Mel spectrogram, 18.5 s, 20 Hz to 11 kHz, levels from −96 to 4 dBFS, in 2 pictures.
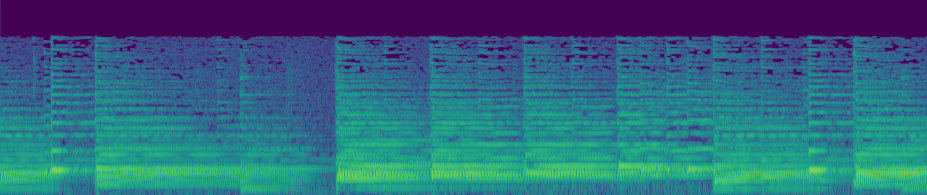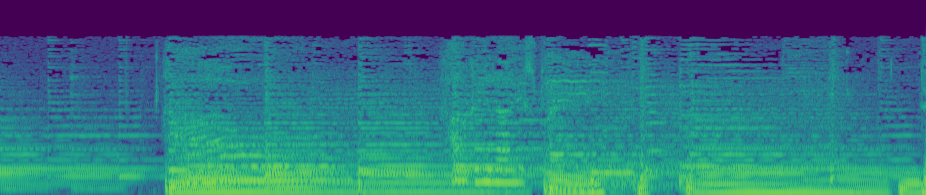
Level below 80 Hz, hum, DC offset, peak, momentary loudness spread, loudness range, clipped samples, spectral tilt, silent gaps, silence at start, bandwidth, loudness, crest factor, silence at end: -28 dBFS; none; under 0.1%; -6 dBFS; 11 LU; 6 LU; under 0.1%; -7 dB/octave; none; 0 s; 6.6 kHz; -23 LUFS; 16 dB; 0 s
